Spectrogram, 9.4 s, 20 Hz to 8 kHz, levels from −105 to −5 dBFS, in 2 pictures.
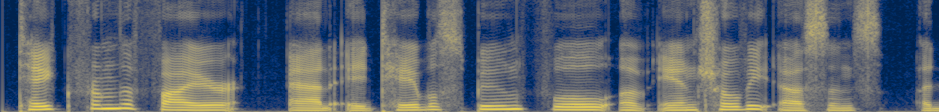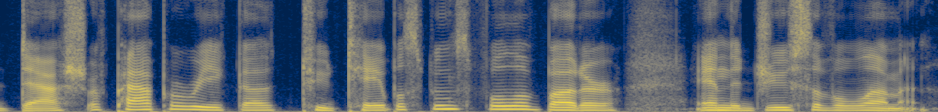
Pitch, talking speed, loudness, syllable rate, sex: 185 Hz, 155 wpm, -18 LUFS, 4.7 syllables/s, female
